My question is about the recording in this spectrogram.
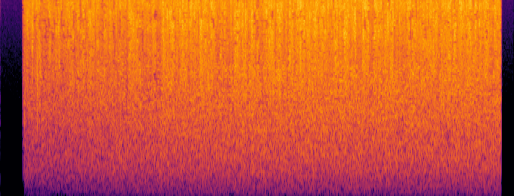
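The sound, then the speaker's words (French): Steady, dense hiss of heavy rain pouring down outside, constant and fairly loud for several seconds with no voices or other sounds. “Quand il pleut à seaux dehors, il est bon de pousser la porte d'un pub et d'y sentir la chaleur de la convivialité.”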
